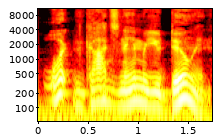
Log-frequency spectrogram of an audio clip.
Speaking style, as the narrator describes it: shouted

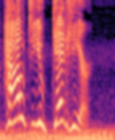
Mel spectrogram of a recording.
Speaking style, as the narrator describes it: Paula shouted the questions

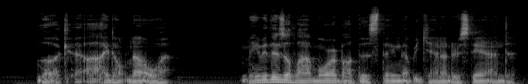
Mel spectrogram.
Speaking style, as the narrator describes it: he sighed

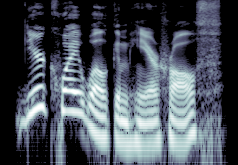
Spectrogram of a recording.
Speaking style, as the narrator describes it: Hrigvid said

